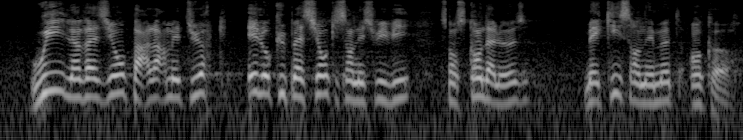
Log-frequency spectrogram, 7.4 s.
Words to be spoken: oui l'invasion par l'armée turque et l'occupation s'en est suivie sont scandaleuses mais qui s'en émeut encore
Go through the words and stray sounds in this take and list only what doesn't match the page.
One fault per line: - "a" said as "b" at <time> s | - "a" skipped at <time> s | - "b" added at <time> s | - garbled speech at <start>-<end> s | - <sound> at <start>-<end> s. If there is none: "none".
- "qui" added at 3.3 s
- dropout at 4.5-4.5 s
